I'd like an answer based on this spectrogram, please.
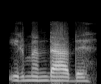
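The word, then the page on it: Irmandade: Patuá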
